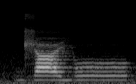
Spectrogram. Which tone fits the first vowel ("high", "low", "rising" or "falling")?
high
